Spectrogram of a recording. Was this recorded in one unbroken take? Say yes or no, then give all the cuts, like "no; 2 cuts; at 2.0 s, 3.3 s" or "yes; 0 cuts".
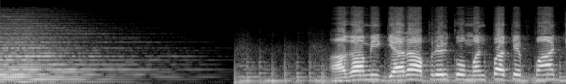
no; 1 cut; at 3.1 s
